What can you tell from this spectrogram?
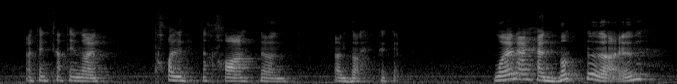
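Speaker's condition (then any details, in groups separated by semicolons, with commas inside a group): Muscular dystrophy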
